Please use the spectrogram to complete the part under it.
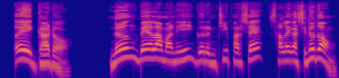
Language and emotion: Bodo, angry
